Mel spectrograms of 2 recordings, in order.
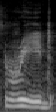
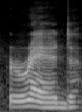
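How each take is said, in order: First: "read" said like "reed" with a long ee; present-tense read. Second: "red" said with a short e, like the colour; past-tense read. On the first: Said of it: "en presente o infinitivo es read". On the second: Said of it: "en pasado se lee red". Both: Shown as a demonstration.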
